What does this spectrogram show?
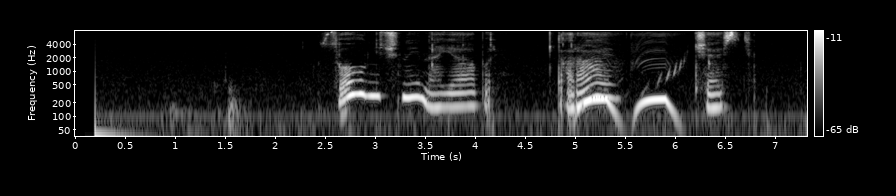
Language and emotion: Russian, sad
